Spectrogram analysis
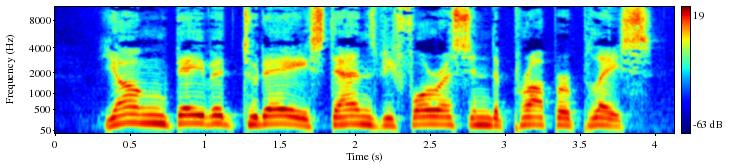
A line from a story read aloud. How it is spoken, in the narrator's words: he called out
